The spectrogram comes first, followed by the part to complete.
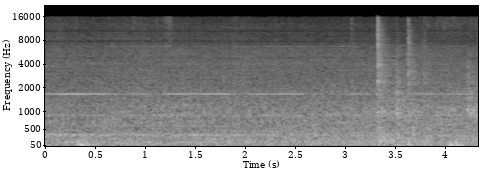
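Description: Steady mechanical hum and hiss, with a faint high steady tone that stops about two and a half seconds in. Near the end, a few sharp metallic clicks and knocks as a steel frame is handled and set onto a metal electrical cabinet.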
